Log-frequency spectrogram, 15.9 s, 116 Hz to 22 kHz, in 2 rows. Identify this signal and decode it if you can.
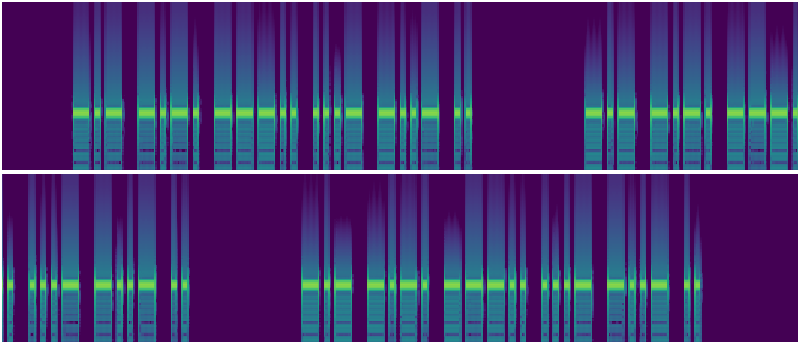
Morse code, heard as a keyed tone, about 22 wpm, 700 Hz. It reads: KC8VXI KC8VXI KC8VXI
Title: USA Call Signs - 6 Characters - Repeated 3x - 22wpm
